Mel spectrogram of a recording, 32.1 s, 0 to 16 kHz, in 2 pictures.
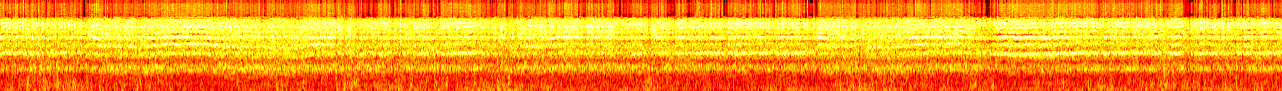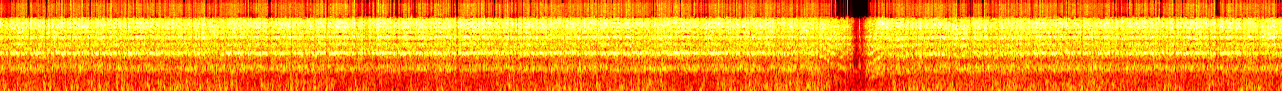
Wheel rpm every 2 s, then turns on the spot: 230, 220, 230, 230, 230, 220, 220, 230, 230, 230, 230, 230, 230, 150, 230, 240.
none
